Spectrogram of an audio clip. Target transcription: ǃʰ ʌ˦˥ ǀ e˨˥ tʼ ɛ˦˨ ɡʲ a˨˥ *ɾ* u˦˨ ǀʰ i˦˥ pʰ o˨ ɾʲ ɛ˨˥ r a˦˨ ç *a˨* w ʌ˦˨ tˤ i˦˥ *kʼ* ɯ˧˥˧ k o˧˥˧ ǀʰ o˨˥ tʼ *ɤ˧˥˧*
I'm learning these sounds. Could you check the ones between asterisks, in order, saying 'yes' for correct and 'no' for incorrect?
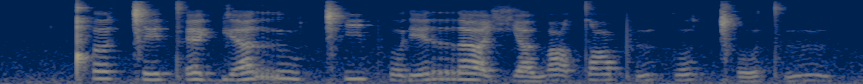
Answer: no, yes, no, no

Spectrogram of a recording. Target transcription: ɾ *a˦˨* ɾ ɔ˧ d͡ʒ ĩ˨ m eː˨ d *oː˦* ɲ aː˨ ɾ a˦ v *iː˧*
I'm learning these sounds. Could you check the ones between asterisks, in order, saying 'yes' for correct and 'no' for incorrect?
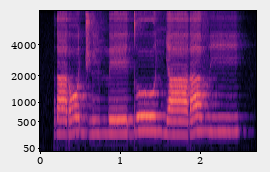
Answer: no, no, yes

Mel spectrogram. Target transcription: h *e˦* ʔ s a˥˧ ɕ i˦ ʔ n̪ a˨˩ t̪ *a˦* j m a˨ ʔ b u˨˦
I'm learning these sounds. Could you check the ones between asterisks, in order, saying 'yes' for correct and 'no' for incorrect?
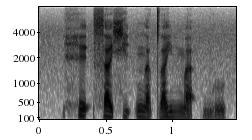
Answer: yes, yes

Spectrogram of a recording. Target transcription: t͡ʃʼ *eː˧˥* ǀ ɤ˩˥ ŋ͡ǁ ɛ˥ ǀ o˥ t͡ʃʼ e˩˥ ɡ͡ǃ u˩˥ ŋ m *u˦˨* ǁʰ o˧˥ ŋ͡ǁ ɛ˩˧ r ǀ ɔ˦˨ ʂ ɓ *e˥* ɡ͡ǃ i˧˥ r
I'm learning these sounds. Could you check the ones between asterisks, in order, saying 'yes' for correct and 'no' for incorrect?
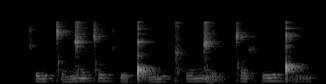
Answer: yes, no, no

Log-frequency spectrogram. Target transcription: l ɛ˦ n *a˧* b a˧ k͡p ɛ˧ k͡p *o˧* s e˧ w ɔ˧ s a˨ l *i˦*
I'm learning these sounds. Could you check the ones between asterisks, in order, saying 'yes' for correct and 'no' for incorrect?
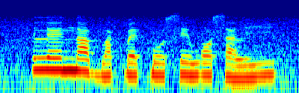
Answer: no, yes, no

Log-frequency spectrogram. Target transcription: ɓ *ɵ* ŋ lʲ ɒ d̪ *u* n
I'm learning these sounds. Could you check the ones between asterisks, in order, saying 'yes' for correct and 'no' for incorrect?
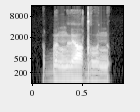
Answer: yes, yes

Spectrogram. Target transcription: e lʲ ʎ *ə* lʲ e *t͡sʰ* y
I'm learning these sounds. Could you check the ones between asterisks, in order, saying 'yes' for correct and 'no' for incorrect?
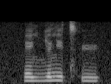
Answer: yes, no

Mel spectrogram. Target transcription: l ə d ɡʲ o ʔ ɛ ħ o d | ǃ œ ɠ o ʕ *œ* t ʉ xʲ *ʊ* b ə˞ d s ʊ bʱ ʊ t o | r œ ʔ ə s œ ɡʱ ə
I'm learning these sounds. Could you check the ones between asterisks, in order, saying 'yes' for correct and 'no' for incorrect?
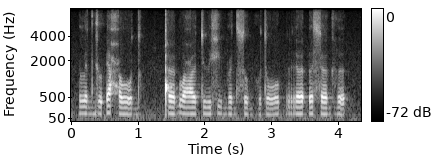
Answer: yes, no

